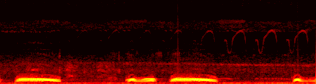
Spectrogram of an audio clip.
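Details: Lure cooing from a spotted dove, used to draw wild doves in to fight. Loud long coos alternate with short double notes, clear against a soft low background hum.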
